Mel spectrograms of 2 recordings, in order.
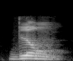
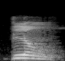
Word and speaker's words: blanc: White is pronounced as blanc. Blanc. Notice that the AN sound in French is the on sound.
